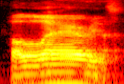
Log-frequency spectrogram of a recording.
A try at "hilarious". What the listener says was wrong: actually, there is no A in the part that you're pronouncing with an A.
